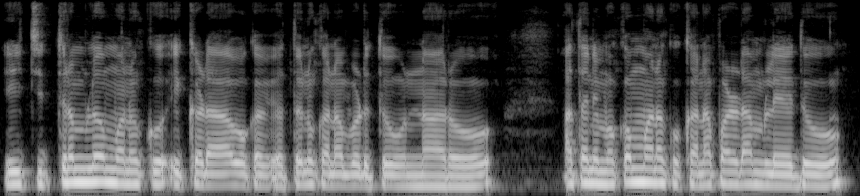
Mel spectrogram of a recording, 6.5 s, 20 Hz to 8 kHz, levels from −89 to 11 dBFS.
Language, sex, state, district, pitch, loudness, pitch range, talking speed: Telugu, male, Telangana, Hyderabad, 135 Hz, -12 LUFS, 125-145 Hz, 120 wpm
